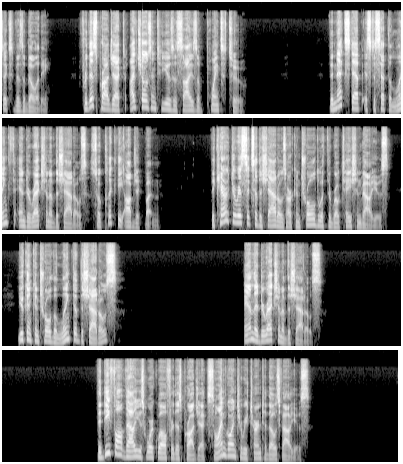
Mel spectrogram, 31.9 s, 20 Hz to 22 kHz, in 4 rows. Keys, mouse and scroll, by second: 3.1 click, 11.5 click, 16.7 click, 21.0 click, 27.9 ctrl+z, 28.9 ctrl+z.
